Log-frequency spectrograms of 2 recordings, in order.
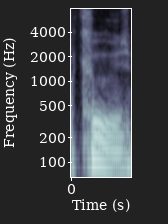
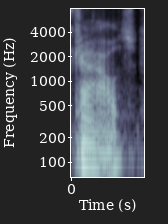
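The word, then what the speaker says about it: Coues: Everyone calls them coos, but technically it's pronounced cows.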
